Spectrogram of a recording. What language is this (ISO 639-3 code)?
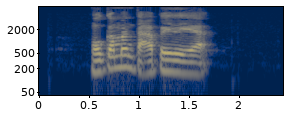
yue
